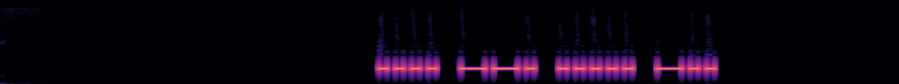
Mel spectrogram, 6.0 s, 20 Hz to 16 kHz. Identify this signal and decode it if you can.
Morse code, heard as a keyed tone, about 22 wpm, 700 Hz. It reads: HG5D
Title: DXCC-100 Call Signs - 4 Characters - Repeated 2x - 22wpm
